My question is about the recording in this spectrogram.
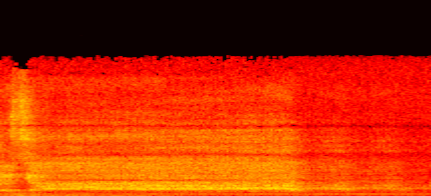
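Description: Sustained musical chord or jingle played through a television's speakers, held for about three seconds and then dropping away.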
